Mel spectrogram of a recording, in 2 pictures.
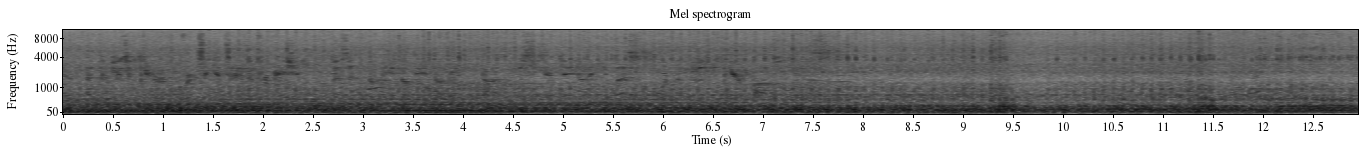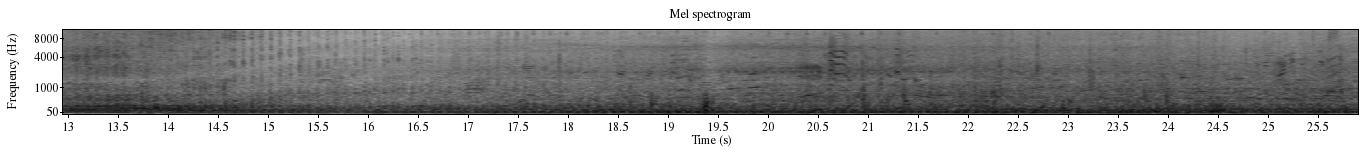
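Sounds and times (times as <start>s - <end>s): car engine rumbling: 0.0s - 25.9s
crowd voices: 0.0s - 25.9s.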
